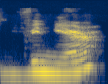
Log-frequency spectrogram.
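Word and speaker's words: Vigenère: and and fun this is it pronounced veneer Cipher yes if the media it's a French word I guess and for those of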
